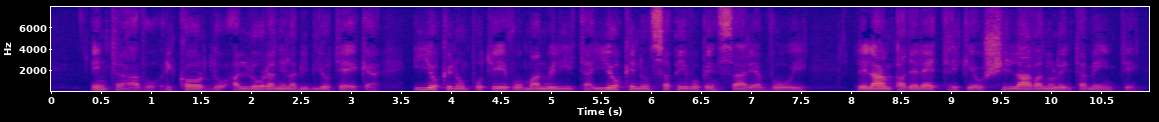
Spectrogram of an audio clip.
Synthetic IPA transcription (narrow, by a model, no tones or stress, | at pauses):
ent̪ɾaːvo̰rikɔrd̪oʔalːoːɾanelːabibljot̪ɛːka | iːok̟enːompot̪eːvomanweliːt̪aiːok̟enːonsapeːvopensaːɾeavːoːj | lelampad̪ːlɛt̪ːɾikeoʃːilːaːvanolent̪ament̪ḛ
